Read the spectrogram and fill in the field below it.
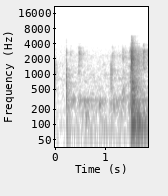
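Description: A door is pushed shut nearby: a couple of light clicks from the handle, then a fuller, muffled thud as it closes, with no one speaking.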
